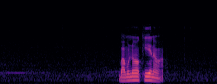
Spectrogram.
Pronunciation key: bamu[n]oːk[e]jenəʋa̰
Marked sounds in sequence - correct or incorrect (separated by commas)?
correct, incorrect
